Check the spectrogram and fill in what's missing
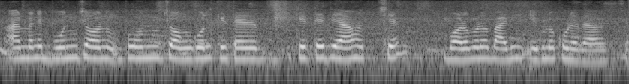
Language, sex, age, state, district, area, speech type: Bengali, female, 18-30, West Bengal, Purba Bardhaman, urban, spontaneous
